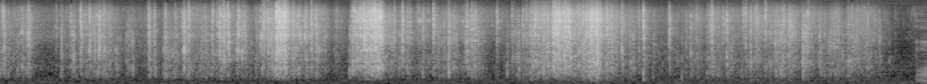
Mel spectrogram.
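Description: Shredded wheat biscuits being handled and crushed, loud close crinkling and crunching in uneven bursts that swell and fade over several seconds.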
